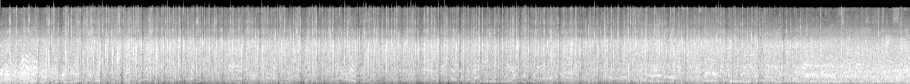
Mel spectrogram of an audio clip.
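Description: A crowd claps steadily.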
